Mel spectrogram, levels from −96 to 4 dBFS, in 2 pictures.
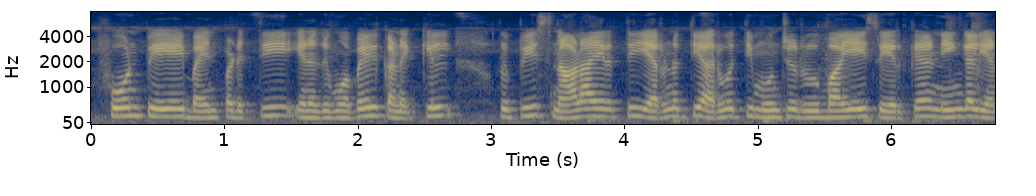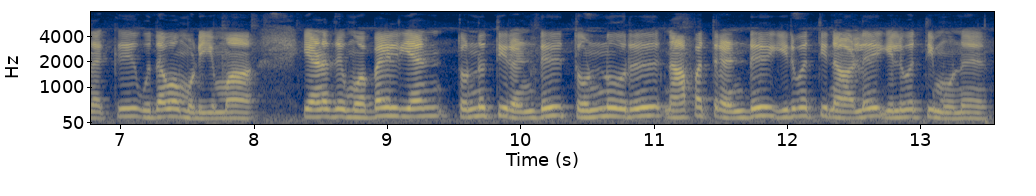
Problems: none marked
